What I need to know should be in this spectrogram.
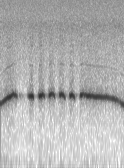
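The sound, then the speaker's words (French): A person whistles a single high, clear note to call back a rabbit, first fluttering in several quick pulses, then holding steady before trailing off. Fairly loud, with no one talking. “siffle et le lapin revient.”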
